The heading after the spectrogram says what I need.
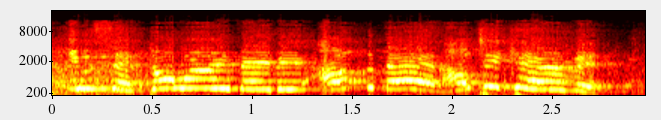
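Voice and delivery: high, indignant mock female voice; scolding mother. Girlfriend quotes stepdad's promise, scolding high voice. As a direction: throw his words back at him.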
